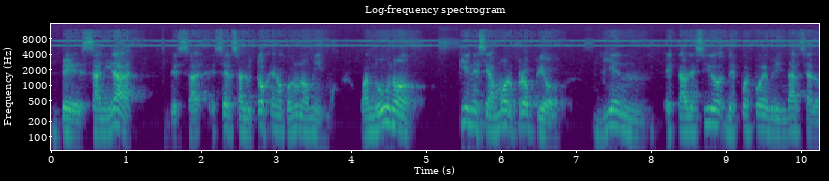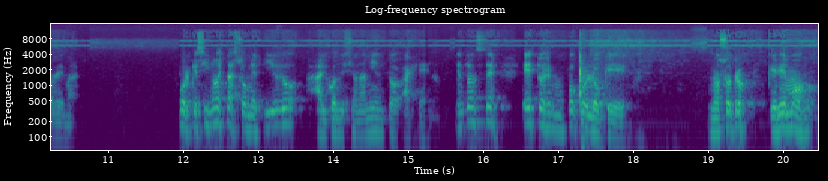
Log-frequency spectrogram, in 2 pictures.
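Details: Adult man speaking Spanish; ordinary speech.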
